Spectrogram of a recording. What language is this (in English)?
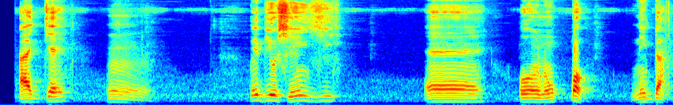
Yoruba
